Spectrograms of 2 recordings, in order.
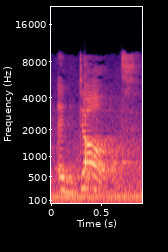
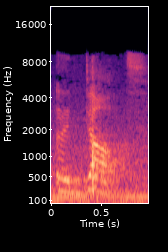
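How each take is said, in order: First: It is said in an American accent. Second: The same.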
